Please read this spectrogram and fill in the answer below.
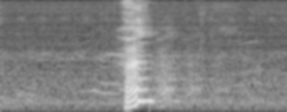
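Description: A man's voice at a microphone: a pause in speech broken about a second in by a single short, sharp vocal sound rising in pitch, with only faint room sound around it.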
